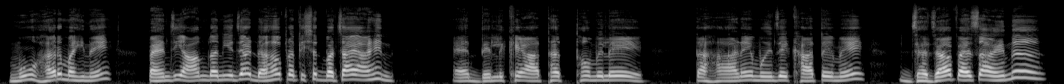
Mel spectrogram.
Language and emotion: Sindhi, happy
